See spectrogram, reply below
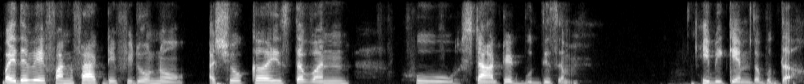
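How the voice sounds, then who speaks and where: A woman from India, who speaks English as a second language, chatting casually as a guest, pausing often with fillers. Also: mid-range voice, fairly even intonation, sharp tone, no echo. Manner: hesitant, many fillers. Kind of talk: casual chat.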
